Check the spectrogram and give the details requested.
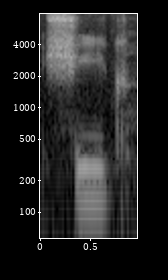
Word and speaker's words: chic: it's I think a French word it just pronounced a chic like this chic sheet okay so it gives us the sound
